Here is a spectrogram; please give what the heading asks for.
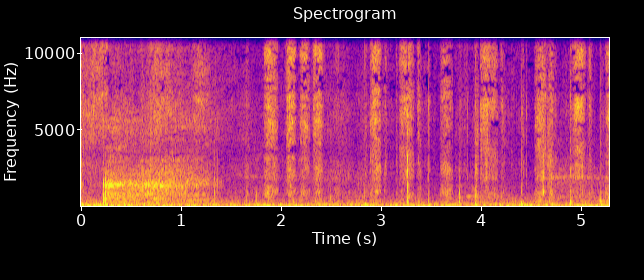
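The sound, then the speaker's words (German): A pen scratches across paper as something is written down by hand: faint, quick strokes and small taps in an uneven rhythm, continuing steadily for several seconds. “Na gut. Ich schreib's auf.”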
